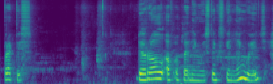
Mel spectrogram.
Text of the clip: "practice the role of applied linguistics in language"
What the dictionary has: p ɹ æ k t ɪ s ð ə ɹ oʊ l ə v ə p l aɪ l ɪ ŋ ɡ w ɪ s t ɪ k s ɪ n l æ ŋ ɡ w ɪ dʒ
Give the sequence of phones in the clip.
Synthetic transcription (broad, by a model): p ɹ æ k t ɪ s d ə ɹ oʊ l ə f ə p l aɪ n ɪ ŋ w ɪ s t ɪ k s ɪ n l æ ŋ ɡ w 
